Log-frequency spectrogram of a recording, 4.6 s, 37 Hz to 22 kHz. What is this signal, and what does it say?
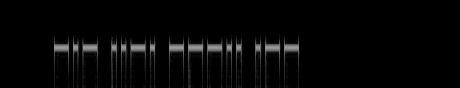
Morse code, heard as a keyed tone, about 25 wpm, 700 Hz. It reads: KF8W
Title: USA Call Signs - 4 Characters - Repeated 3x - 25wpm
